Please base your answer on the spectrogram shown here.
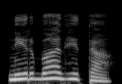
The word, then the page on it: ನಿರ್ಬಾಧಿತ: nirbādhita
